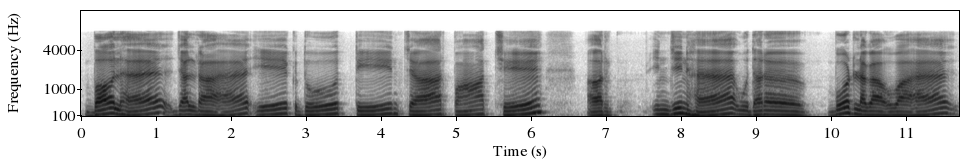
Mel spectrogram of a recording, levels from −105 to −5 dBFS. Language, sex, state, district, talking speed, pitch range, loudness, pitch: Hindi, male, Bihar, Supaul, 95 wpm, 125-160 Hz, -18 LUFS, 140 Hz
